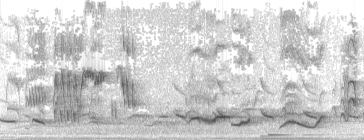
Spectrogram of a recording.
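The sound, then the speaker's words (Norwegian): A family of magpies calls continuously, overlapping chirps and chattering notes, over a low steady background hum, with no voices. “Jeg tok på meg friluftshatten min og spurte en skjærefamilie om hvordan de bygger reirene sine.”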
